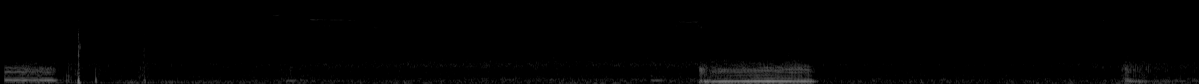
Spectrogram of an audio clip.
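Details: Sleeping dog snoring; low rumbling snores, one loud snore lasting about a second with softer ones around it; snoring.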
